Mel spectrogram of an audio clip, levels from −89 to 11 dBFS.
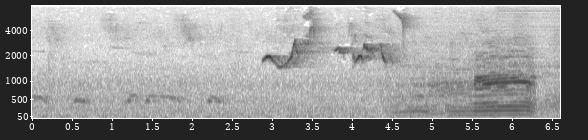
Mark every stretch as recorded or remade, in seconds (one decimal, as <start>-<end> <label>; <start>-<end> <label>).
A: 0.0-5.8 recorded; 5.8-6.6 remade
